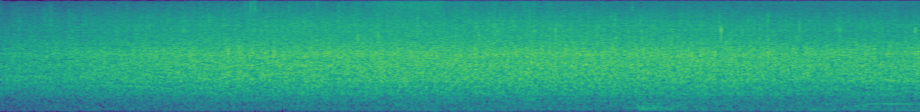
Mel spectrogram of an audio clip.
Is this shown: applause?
yes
